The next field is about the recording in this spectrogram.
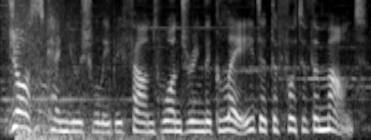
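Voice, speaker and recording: An actress playing a proud, bitter exiled noblewoman in a video game, with haughty, formal, measured speech. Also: medium pitch, fairly even intonation, music in the background, lightly acted. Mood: brisk, imperious.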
